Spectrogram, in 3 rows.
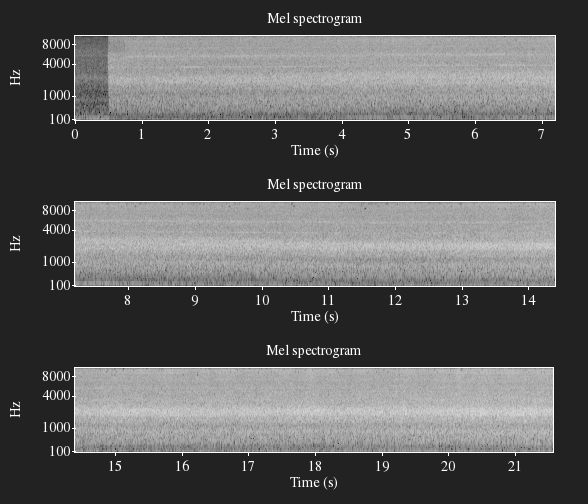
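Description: Continuous Airbus A321 airliner cockpit engine hum from an FMOD sound pack in a flight simulator, a steady broadband roar with whining tones that slowly builds in loudness throughout, with no talking.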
